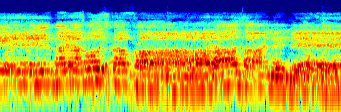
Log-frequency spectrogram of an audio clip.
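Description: A Muharram noha chanted by a party of male reciters (nohakhans), a melodic lament in Saraiki/Urdu with long held, wavering notes.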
